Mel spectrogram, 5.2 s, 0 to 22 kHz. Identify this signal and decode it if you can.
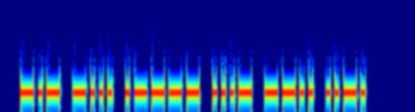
Morse code, heard as a keyed tone, about 22 wpm, 700 Hz. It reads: KB1VZF
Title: USA Call Signs Repeated 2x 22wpm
